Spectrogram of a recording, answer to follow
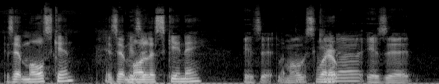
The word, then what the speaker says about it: Moleskine: Moleskine.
